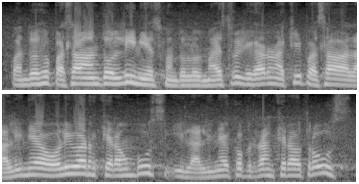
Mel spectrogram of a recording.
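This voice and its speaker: A man's voice: high-pitched, rapid-fire, a little mellow, big-room sound. A man telling a long story in an interview, rambling and restarting his words. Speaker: interviewee recounting events.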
